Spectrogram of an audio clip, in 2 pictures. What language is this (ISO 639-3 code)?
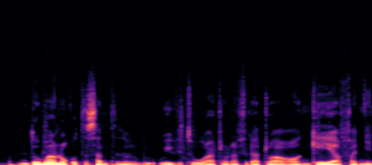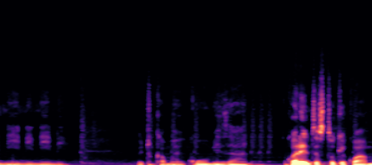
swa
